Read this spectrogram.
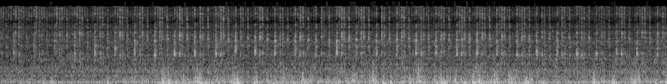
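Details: Sharp, regular ticking on the engine's left side that keeps pace with engine speed over a steady idle.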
